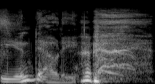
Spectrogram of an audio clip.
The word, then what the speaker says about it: Ian Dowdy: Ladies and gentlemen, Ian Dowdy? Is that how you pronounce it? Yes. Ian Dowdy.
